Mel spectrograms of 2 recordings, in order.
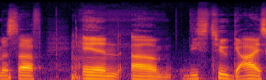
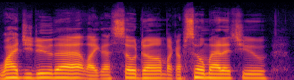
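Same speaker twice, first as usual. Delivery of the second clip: put-on upset mom voice, angry, tearful, crying scolding; 4 semitones higher than usual. Retelling a phone call from the speaker's mom, imitating her screaming. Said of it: "she's like screaming".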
